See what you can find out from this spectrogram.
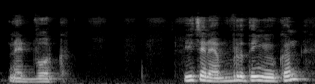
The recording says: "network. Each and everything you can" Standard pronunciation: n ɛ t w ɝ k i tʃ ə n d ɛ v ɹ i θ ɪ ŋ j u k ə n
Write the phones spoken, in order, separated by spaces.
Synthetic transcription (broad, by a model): n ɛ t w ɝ k i tʃ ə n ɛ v ɹ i t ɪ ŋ j u k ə n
